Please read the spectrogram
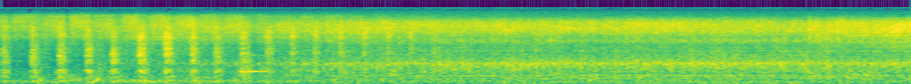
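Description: Metre-gauge steam tank locomotive pulling away, its exhaust beating about three times a second. The beats fade after about three seconds into a steady hiss.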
